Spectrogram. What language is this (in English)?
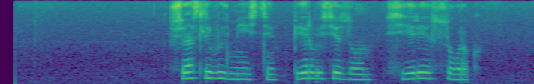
Russian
